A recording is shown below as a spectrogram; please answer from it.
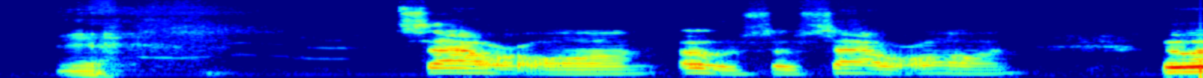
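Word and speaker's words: Sauron: Saron, pronounced like sweet and sour. Yeah. Sour on.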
